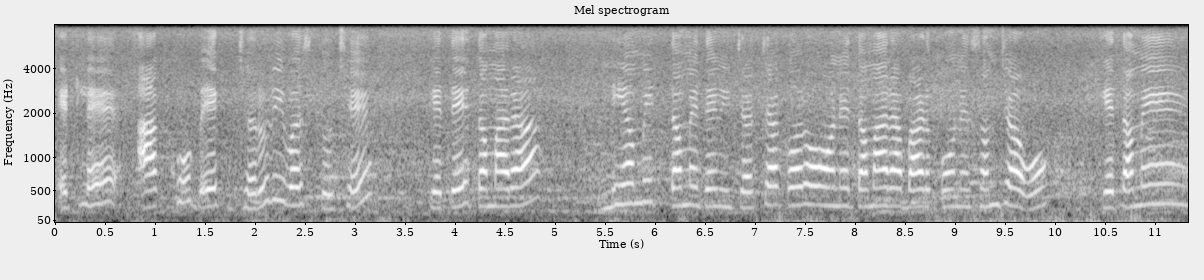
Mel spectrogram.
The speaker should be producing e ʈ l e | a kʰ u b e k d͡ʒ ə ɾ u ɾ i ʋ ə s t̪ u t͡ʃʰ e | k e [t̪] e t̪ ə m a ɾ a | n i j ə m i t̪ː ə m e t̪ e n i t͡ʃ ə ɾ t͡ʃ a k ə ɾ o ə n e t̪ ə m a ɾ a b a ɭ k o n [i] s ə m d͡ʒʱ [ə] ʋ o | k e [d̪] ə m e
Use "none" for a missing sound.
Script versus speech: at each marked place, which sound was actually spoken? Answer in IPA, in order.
t̪, e, a, t̪

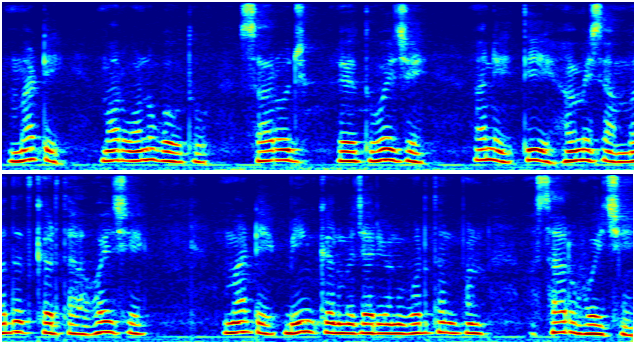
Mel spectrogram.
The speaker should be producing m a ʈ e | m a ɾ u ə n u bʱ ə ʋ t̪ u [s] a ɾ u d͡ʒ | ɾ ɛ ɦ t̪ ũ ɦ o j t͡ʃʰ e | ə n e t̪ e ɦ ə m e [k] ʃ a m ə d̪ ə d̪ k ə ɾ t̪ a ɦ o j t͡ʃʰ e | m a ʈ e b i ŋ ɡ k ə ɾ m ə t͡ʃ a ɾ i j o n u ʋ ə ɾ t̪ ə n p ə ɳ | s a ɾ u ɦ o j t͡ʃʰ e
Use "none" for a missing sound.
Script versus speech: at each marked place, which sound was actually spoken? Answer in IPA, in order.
s, none

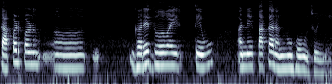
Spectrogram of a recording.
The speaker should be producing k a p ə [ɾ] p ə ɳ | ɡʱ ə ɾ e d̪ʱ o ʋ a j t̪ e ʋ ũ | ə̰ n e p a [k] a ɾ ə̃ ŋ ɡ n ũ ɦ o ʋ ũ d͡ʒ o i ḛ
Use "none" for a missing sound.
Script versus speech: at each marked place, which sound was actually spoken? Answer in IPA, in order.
ɽ, k

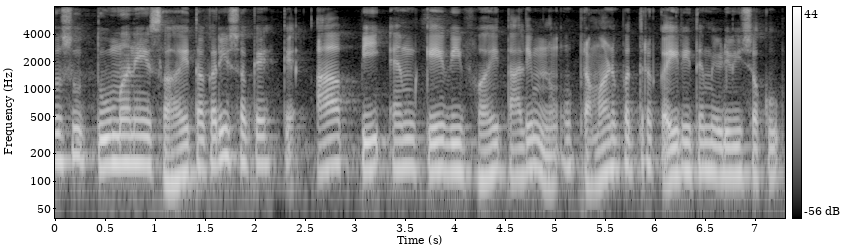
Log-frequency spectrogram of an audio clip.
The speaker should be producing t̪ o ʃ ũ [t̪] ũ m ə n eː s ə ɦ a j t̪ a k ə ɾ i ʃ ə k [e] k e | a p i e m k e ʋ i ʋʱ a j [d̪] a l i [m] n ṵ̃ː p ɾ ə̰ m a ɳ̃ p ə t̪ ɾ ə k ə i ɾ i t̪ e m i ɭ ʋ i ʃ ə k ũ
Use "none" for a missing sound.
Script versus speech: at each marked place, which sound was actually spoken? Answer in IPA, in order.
t̪, e, t̪, m

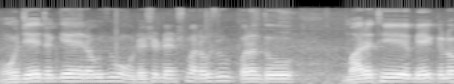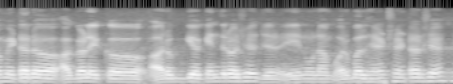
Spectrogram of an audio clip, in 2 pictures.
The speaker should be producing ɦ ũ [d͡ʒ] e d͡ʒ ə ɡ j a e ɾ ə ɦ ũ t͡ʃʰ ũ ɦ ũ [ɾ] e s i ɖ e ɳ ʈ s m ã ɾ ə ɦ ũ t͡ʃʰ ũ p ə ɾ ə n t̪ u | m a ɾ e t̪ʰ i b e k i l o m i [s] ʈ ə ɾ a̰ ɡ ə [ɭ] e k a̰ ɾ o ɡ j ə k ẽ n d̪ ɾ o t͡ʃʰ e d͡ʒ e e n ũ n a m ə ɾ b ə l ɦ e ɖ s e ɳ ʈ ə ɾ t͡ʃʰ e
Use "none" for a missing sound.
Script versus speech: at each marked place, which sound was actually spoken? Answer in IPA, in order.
d͡ʒ, ɾ, none, ɭ

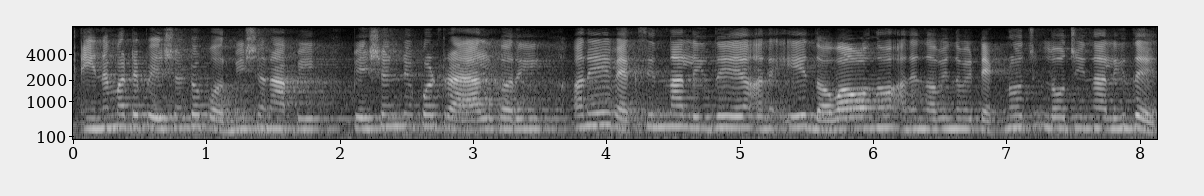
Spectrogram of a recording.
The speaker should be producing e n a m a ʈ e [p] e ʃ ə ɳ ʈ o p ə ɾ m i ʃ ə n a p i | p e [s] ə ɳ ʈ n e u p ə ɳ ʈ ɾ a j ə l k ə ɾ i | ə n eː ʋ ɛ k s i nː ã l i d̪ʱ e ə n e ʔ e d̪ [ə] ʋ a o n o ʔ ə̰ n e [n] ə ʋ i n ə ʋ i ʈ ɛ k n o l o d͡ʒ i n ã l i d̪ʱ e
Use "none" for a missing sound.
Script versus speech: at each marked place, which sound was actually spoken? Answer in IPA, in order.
p, ʃ, ə, n

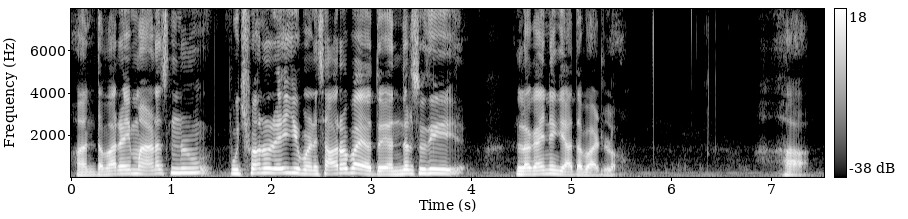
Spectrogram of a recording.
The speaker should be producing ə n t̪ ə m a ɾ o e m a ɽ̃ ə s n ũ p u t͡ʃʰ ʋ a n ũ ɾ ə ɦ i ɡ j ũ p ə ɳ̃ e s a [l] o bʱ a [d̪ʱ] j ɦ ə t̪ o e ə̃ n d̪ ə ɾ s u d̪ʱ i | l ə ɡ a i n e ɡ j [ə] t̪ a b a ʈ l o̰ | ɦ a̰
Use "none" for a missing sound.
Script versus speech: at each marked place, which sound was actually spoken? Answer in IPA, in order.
ɾ, none, a

